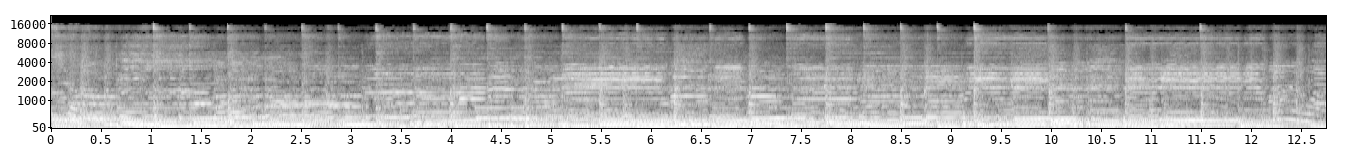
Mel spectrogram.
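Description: Live blues-rock band playing an instrumental break: a harmonica played into a vocal microphone over electric guitars, bass and drums.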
